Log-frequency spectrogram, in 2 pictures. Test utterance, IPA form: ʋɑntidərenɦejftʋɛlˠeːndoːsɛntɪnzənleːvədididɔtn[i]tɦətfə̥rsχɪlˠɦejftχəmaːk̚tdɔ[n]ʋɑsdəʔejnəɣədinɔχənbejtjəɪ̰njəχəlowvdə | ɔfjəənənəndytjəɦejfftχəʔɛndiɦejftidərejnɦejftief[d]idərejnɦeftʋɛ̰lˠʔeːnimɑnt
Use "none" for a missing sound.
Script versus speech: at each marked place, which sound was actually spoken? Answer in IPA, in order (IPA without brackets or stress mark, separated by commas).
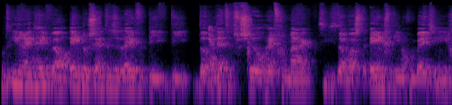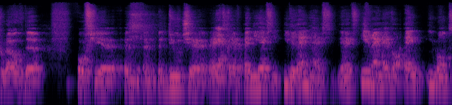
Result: ɛ, n, t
